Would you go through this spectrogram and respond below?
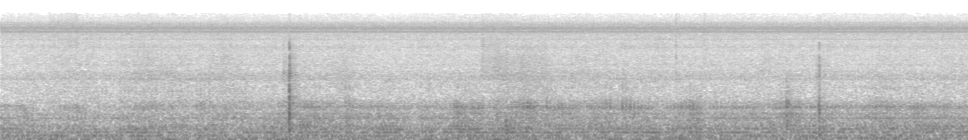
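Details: Shy foster kitten Fearghal, a former street cat caught near a McDonald's, playing indoors on his fourth day after capture; a soft, steady low purr rumbles throughout, with a few light clicks and taps and a faint high hum.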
